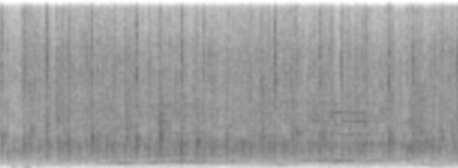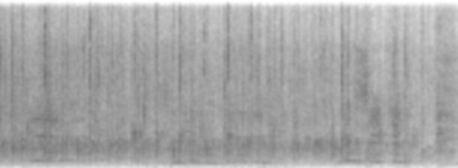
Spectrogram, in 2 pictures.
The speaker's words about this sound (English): Clap your hands and shout, give us extra, Lord.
